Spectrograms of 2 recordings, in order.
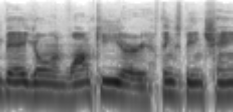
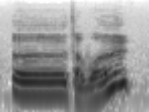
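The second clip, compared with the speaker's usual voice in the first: mocking, blank, clueless-sounding tone. Imitating people who ask about the shipping calculator: mocking tone. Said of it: "using that tone of voice".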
